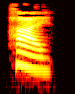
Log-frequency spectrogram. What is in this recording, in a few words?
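"high", US English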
